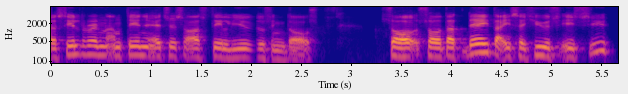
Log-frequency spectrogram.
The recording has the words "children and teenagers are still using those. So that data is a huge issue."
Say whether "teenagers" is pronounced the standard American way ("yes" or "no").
no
